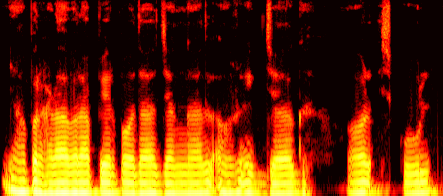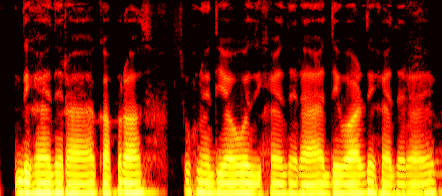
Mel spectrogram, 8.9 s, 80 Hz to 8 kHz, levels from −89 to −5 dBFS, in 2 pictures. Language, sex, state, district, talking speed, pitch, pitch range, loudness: Hindi, male, Bihar, Kishanganj, 185 wpm, 110 Hz, 105-115 Hz, -19 LUFS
